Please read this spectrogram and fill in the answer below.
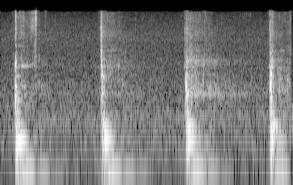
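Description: Hatchet chopping the end of a sapling to a point: three sharp strikes about two-thirds of a second apart.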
